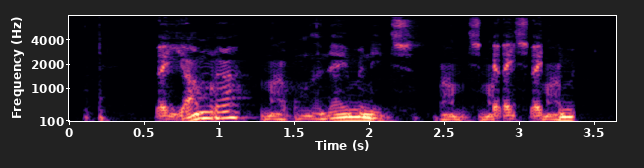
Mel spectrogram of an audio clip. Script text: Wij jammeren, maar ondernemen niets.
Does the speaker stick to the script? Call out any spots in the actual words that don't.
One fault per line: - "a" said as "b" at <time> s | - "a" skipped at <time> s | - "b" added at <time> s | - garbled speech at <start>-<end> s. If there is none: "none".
- garbled speech at 2.5-3.4 s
